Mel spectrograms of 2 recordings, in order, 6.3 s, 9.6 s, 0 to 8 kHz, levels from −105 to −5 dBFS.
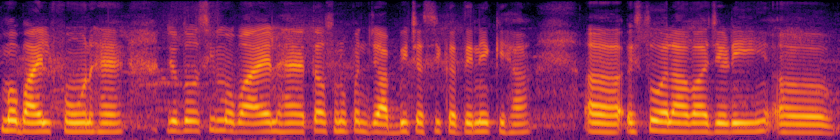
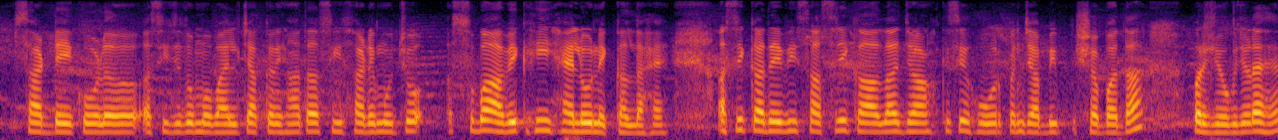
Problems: none marked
